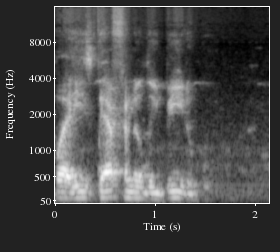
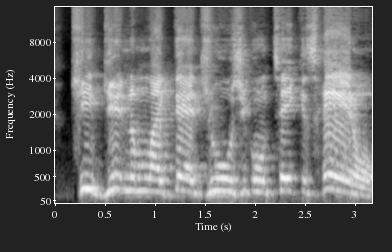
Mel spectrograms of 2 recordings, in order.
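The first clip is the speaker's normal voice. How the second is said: put-on Philly accent, very high-pitched; 12 semitones higher, 4 dB louder than usual. Retelling what was called out from the corner, imitating a philly accent. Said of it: "In that Philly accent".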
